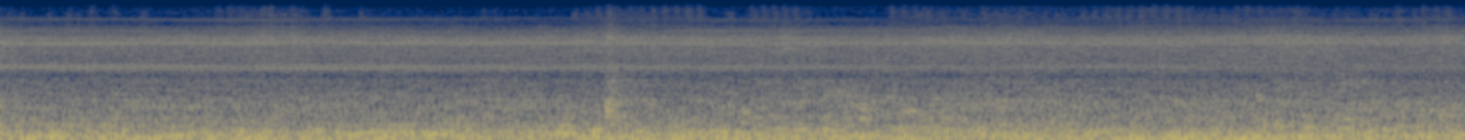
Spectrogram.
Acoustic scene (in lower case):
subway train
